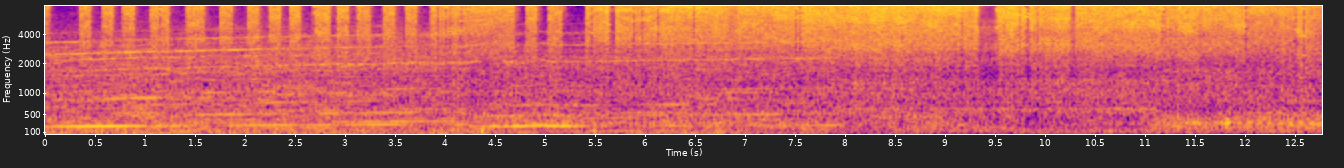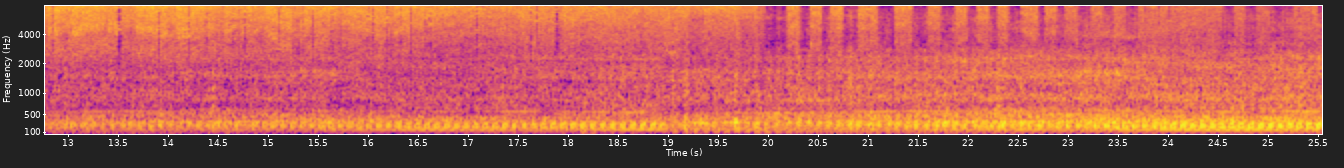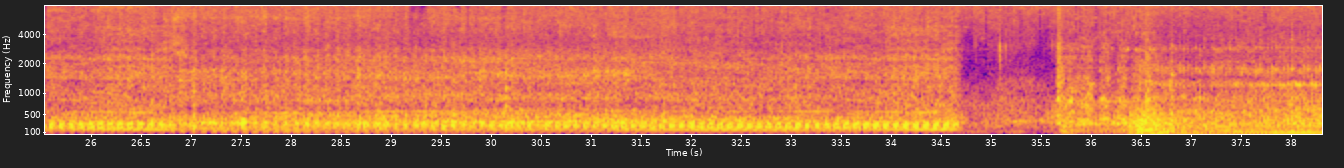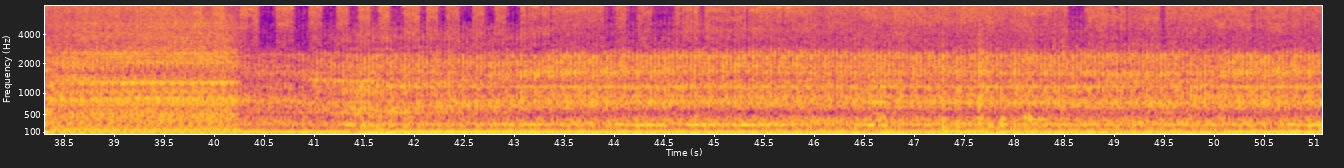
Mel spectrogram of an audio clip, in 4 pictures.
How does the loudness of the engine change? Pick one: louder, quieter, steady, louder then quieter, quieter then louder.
louder.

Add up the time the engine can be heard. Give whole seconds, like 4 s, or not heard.
51 s.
